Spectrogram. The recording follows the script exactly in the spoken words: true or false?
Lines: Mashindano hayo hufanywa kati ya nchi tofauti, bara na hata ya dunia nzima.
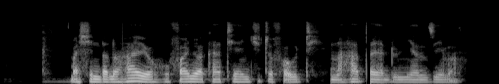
false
